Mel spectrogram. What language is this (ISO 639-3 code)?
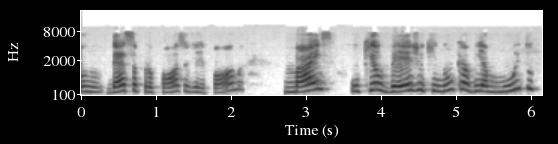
por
